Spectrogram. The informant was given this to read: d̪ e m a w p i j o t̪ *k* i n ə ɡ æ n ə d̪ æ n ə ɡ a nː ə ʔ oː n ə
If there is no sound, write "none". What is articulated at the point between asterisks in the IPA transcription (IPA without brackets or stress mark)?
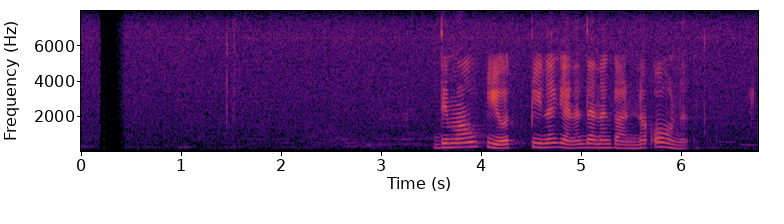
p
